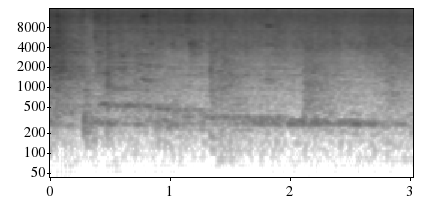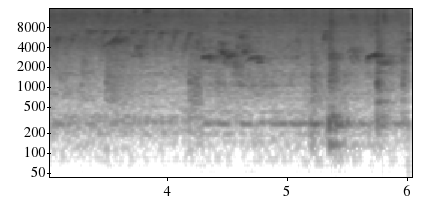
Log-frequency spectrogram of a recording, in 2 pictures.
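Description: Small birds giving short, high chirps now and then over a steady low hum and a background hiss, with a few sharp knocks, the loudest at the very start and near the end.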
